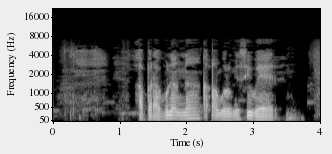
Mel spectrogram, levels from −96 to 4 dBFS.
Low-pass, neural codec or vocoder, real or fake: 7.2 kHz; none; real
